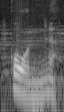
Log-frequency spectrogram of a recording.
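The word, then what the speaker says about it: конь: Soft sign, it doesn't have its sound, it softens the preceding consonants.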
